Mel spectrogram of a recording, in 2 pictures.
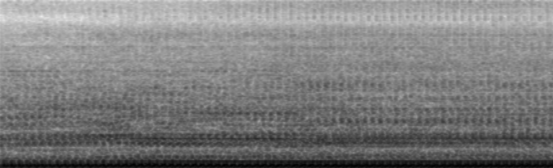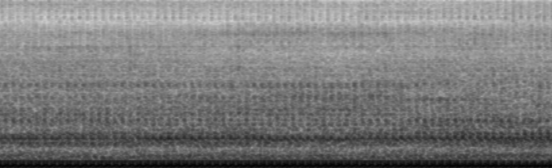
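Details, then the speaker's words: Cub Cadet engine after new starter solenoid and cleaned magneto coils, idling steady and even with a smooth low pulse and no misses or knocks; running healthy. "I replaced the uh starter solenoid and then I uh cleaned up the the magnets and there you go she's running I'm going to let it warm up so I can drain the oil"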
